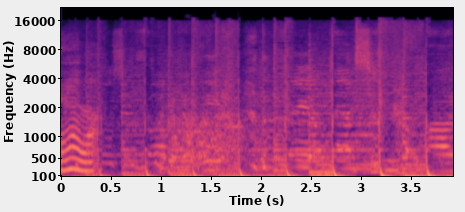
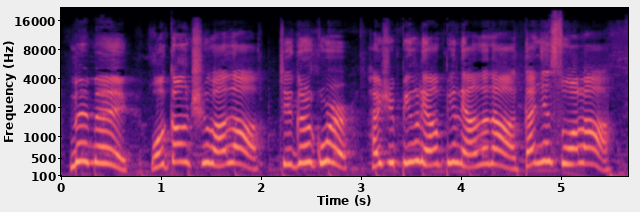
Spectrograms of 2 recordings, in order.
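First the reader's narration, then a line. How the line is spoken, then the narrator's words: Excited shouting. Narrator (Chinese): 我哥哥 兴奋地朝我喊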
